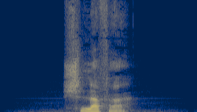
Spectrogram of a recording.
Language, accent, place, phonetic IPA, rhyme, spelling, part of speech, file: German, Germany, Berlin, [ˈʃlafɐ], -afɐ, schlaffer, adjective, De-schlaffer.ogg
- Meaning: inflection of schlaff: 1. strong/mixed nominative masculine singular 2. strong genitive/dative feminine singular 3. strong genitive plural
